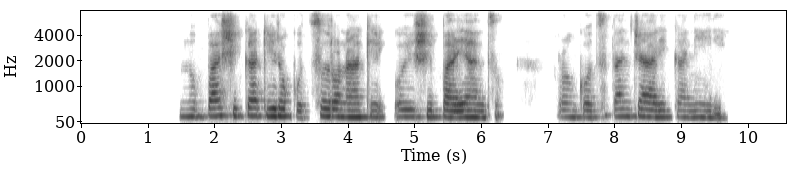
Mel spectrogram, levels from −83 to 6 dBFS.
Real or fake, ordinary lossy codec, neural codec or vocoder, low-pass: fake; Opus, 32 kbps; codec, 24 kHz, 6 kbps, HILCodec; 7.2 kHz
